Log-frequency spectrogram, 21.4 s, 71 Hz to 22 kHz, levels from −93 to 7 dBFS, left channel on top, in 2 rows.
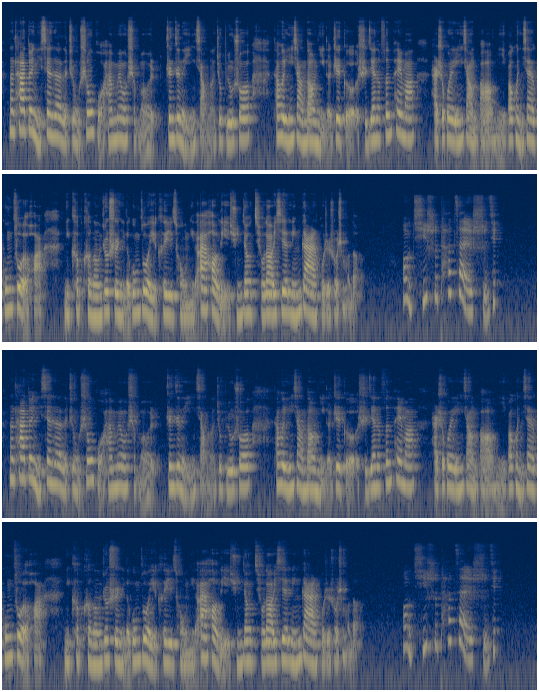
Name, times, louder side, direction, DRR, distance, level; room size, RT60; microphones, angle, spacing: voice 1, 0.2-8.3 8.6-17.8, left 2 dB, 70° left, 11 dB, 1.5 m, -29 dB
voice 2, 18.7-20.6, left 3 dB, 45° left, 8 dB, 0.7 m, -35 dB
23.0 x 12.0 x 2.4 m, 0.28 s
head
